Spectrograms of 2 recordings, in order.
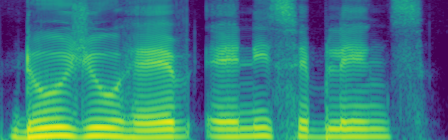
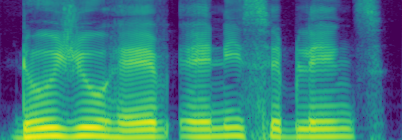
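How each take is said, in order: Both takes have the same delivery.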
